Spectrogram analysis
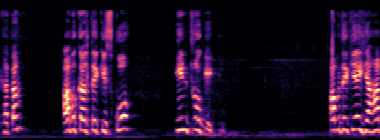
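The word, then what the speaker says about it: interrogative: काफी लोग भी बोलते हैं इंट्रोगेटिव, लेकिन ये इंट्रोगेटिव नहीं होता है, इंटेरोगेटिव होता है। क्या होता है, इंटेरोगेटिव। इसको, इसका जो एकदम सही प्रोनाउंसिएशन है वो है इंटेरोगेटिव, ठीक है, समझ लीजिएगा।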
